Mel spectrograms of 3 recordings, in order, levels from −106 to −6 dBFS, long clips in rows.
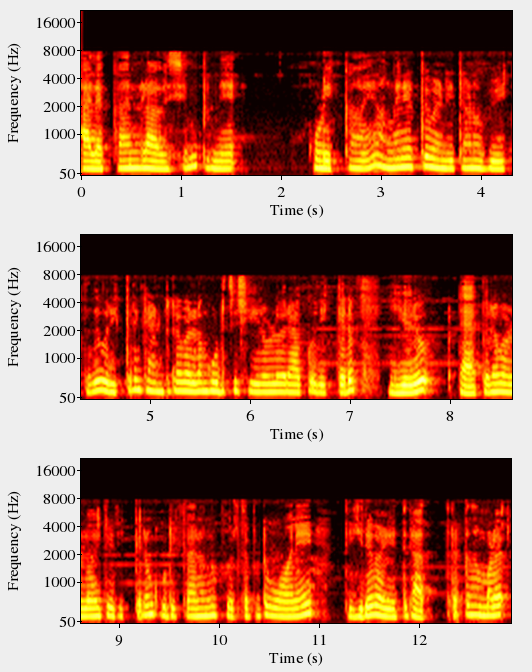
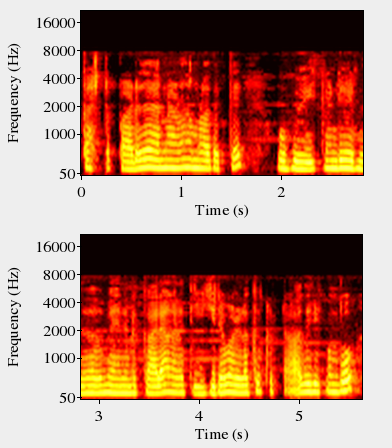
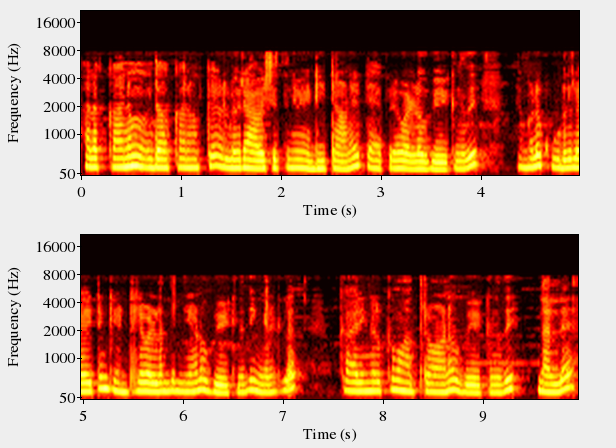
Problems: low volume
